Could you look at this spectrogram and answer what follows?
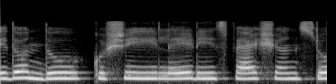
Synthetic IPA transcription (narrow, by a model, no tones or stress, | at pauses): id̪ond̪ukuʂileːɽiːspʰaːʃɐnsʈoː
